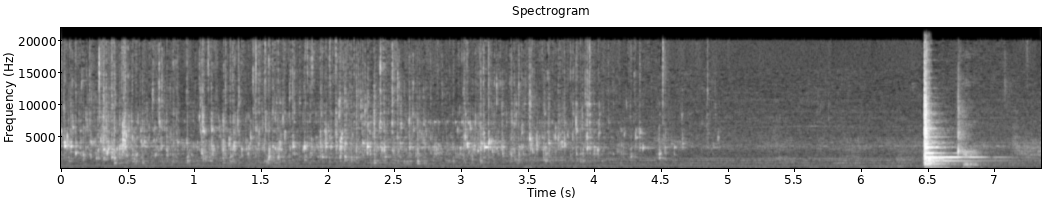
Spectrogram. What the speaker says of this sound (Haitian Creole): je vais vider de l'eau là dans le bol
